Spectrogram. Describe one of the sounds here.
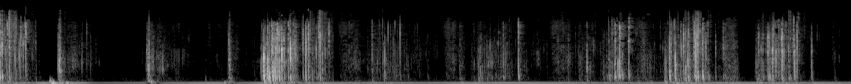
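Hands squish and squeeze soft slime, with crackling pops.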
